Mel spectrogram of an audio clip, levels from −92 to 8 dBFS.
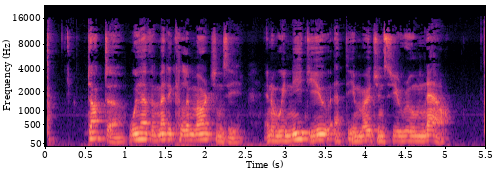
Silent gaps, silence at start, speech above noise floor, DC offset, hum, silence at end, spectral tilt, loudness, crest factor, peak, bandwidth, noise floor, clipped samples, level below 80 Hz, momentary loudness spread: none; 0 s; 20 dB; under 0.1%; none; 0.45 s; -5 dB/octave; -17 LUFS; 18 dB; 0 dBFS; 15.5 kHz; -37 dBFS; under 0.1%; -46 dBFS; 13 LU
